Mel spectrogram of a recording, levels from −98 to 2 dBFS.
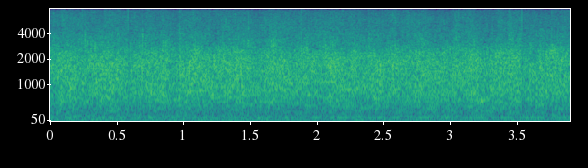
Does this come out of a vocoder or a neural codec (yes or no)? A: no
